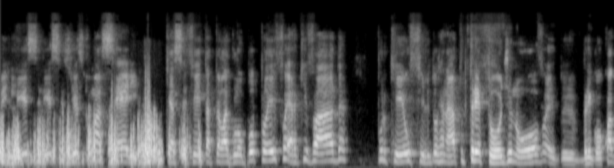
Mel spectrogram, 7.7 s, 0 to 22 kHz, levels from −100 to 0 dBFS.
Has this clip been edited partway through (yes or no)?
no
